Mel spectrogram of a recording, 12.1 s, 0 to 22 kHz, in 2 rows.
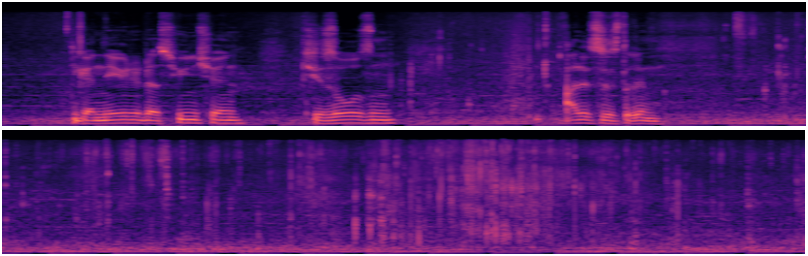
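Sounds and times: steady low hum: 0.0s - 12.0s
crunching bite of toasted crust: 5.4s - 12.0s
crackles of bread being gripped: 5.9s - 12.0s.

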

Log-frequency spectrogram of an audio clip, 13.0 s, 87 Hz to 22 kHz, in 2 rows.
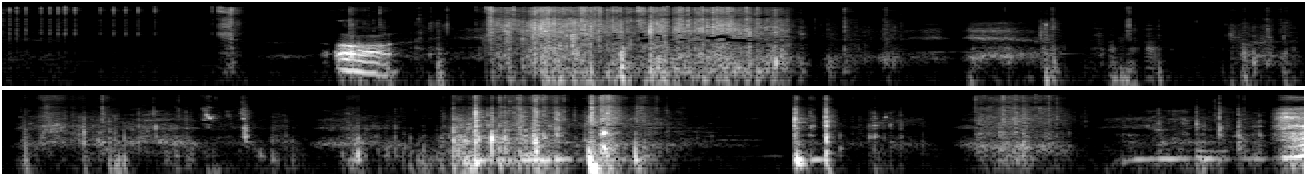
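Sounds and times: plastic packaging crackling: 2.1s - 4.5s, 11.3s - 12.7s.

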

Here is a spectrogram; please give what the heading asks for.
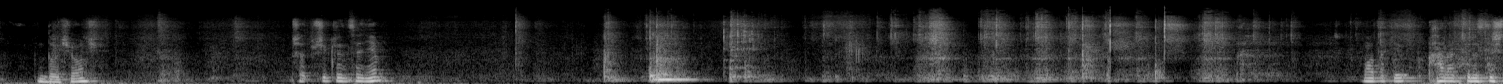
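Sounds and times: plastic duct scraping on concrete: 8.0s - 12.6s.

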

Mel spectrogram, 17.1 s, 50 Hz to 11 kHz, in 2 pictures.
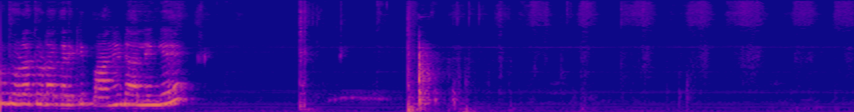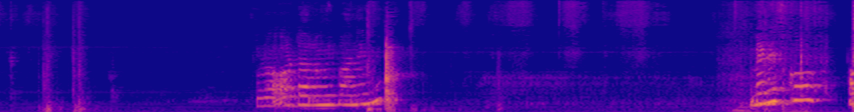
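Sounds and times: fingers rubbing flour: 4.9s - 8.8s.

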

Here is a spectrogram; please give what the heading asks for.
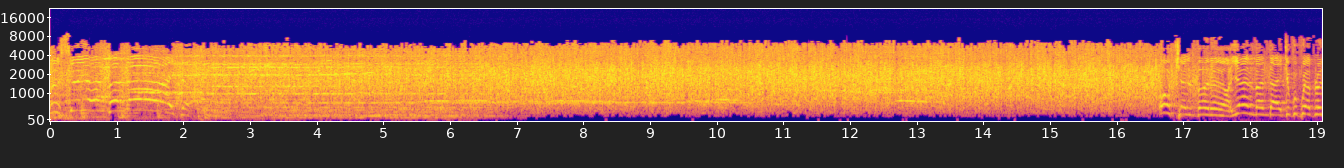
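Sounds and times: audience applauding: 0.0s - 18.9s.

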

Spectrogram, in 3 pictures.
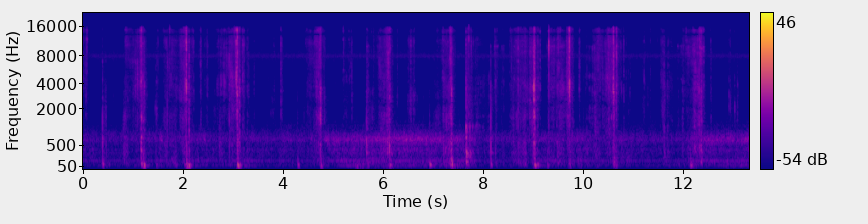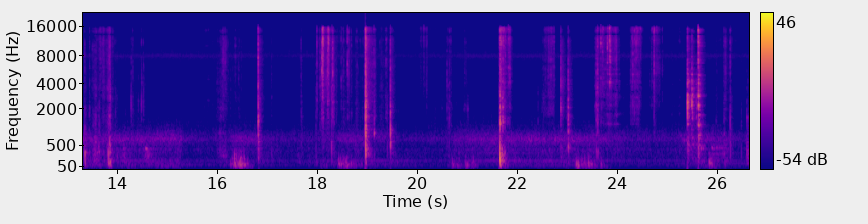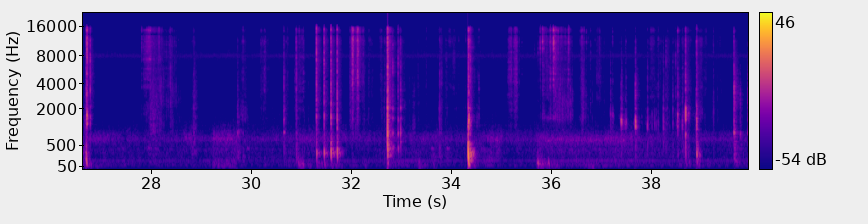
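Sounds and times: plastic cases clicking and scraping: 30.7s - 39.9s.

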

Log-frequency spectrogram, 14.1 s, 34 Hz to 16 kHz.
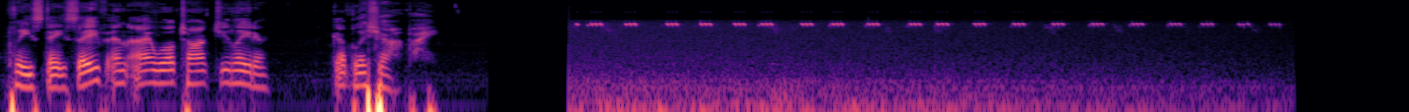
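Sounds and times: cricket chirping: 5.7s - 13.0s.

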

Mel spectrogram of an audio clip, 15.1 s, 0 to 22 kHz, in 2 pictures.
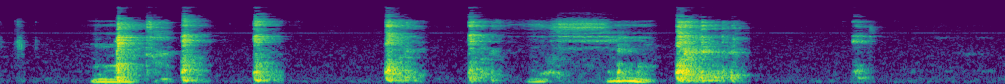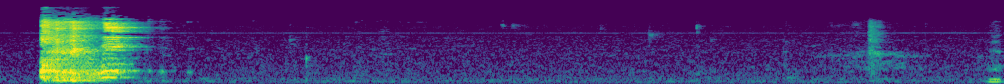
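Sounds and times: man clearing throat: 0.7s - 2.1s, 2.9s - 5.6s.

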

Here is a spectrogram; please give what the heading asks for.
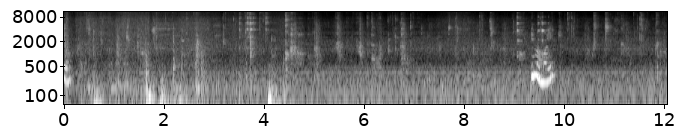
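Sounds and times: chopsticks and spoons clicking on bowls: 3.5s - 5.1s, 8.6s - 12.0s.

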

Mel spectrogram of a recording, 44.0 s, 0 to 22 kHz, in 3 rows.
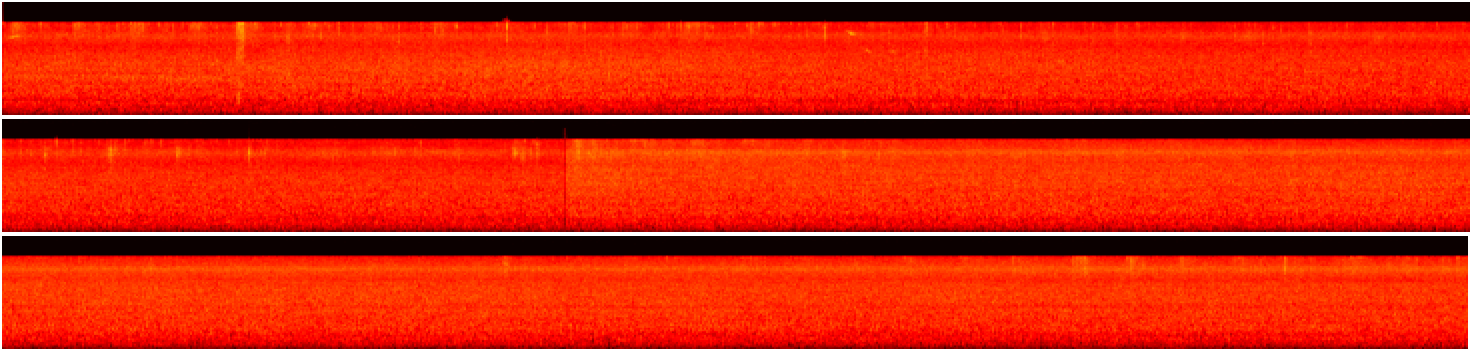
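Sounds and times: waterfall rushing: 0.0s - 44.0s.

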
